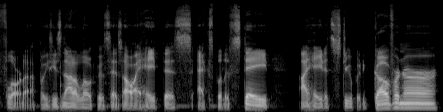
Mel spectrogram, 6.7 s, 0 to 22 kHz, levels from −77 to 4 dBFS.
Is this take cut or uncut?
uncut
